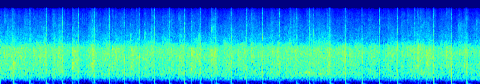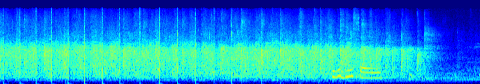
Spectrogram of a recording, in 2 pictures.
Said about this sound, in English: So let's give him an applause.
